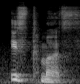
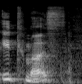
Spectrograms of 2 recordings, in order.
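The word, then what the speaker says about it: isthmus: মাঝের এই অংশটার নাম ইসথমাস। এখানে লেখে ইথমাস। ইথমাসও বলা যায়। ইসথমাসও বলা যায়। দন্তস উচ্চারণ করা যেতে পারে।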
